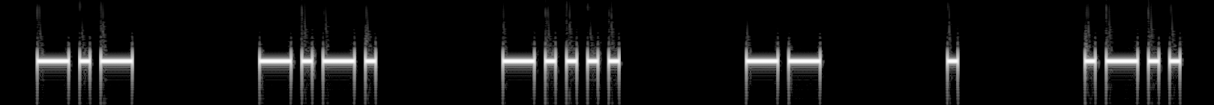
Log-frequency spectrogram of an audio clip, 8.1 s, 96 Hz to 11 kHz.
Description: Morse code, heard as a keyed tone, about 17 wpm, spaced as for 8 wpm, 700 Hz. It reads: KC6MEL
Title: USA Call Signs - 6 Characters - 4x Character Spacing - 17wpm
